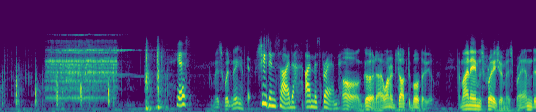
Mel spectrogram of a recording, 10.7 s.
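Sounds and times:
doorbell ringing: 0.9s - 3.0s
speech: 3.6s - 10.7s.

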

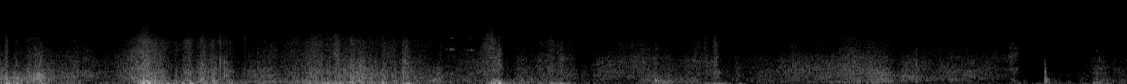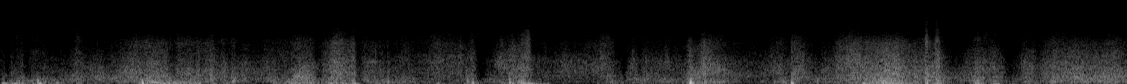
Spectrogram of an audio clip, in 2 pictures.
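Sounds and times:
rustling rubs and scrapes of ear cleaning and massage: 0.0s - 22.5s.

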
